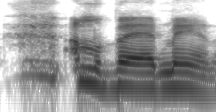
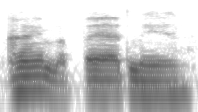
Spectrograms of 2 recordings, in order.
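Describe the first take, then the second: First: Said in the usual way. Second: Much lower, much softer mock villain. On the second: Host repeating his joke to chat, much lower mock villain voice. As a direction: growl it low like a pantomime baddie.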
